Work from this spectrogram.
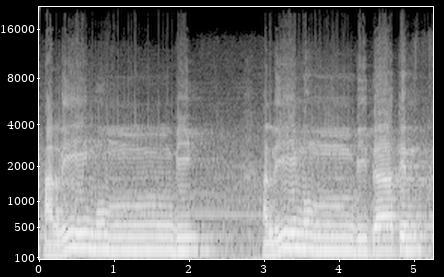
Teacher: nun sukun atau tanwin maksudnya bertemu dengan huruf ba, maka dia dibaca dengan iklab, mengganti huruf nunnya menjadi huruf mim.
